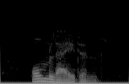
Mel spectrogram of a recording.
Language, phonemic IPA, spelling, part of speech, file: Dutch, /ˈɔm.lɛi̯.də(n)/, omleiden, verb, Nl-omleiden.ogg
- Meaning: to detour, to lead around, to send on a detour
